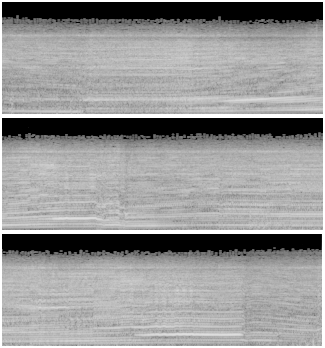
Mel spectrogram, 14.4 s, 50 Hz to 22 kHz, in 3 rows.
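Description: Yamaha R1's crossplane inline-four engine under full throttle out of a corner. Its pitch climbs steadily, dips sharply about six seconds in at an upshift and pulls on. Near the end the rider shuts the throttle for braking and the pitch drops.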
